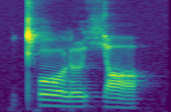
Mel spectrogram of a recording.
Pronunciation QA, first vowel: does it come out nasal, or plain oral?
nasal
